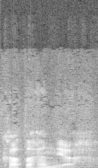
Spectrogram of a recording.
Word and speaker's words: Cartagena: if ever the spirit Cartagena is pronounced katha Chania yeah I guess that's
